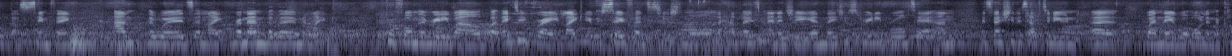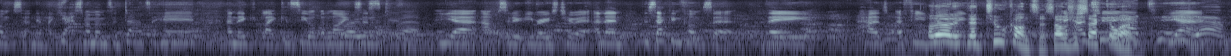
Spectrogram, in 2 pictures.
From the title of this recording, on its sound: Interviews at the Christmas Tree Festival 2019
